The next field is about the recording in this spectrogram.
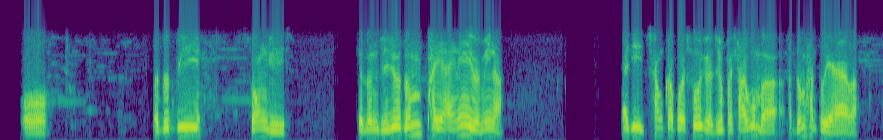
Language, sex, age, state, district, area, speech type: Manipuri, male, 18-30, Manipur, Kangpokpi, urban, conversation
